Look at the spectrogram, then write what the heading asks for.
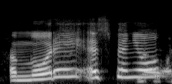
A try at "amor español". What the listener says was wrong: No, amor español. Amore is Italian. Amor.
